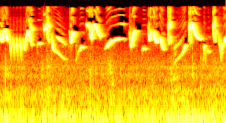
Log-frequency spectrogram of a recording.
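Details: Song of a captive male grey singer finch that came from a Polish breeder: rapid, varied twittering with descending slurred whistles, short buzzy trills and bright high chirps pouring out almost without pause.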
